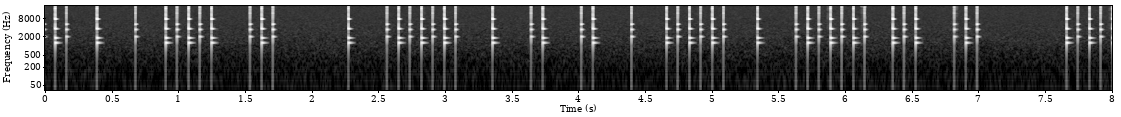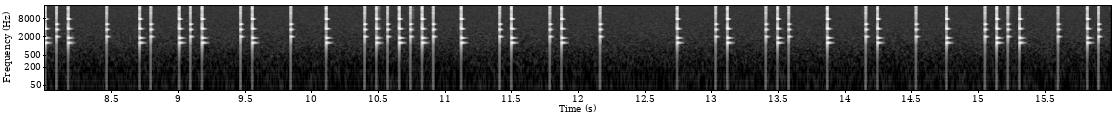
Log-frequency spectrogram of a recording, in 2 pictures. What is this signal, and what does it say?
Morse code, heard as a telegraph sounder, hand-sent with a paddle, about 14 wpm. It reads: … BOSBR VEWBO …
